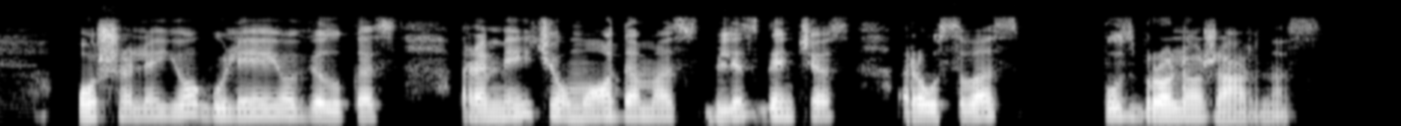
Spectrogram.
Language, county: Lithuanian, Vilnius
